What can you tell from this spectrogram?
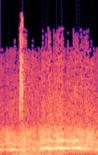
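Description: An audience applauds as a speaker is invited up on stage, with steady, dense clapping that holds at an even level throughout, a continuous wash of many hands with a faint whistle-like tone running underneath.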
